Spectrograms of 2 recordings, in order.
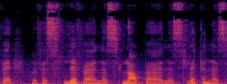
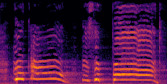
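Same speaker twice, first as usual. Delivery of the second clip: high, loud panicked shout of warning; panicked cry; 6 dB louder than usual. Acted. Snails warning each other of a bird, high panicked shout. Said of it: "cried the snails in panic".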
